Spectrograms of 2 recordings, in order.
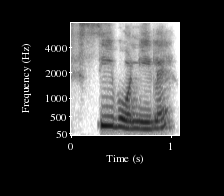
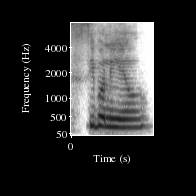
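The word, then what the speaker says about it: Sibonile: myself my name is sibo Nile my name is often butchered as simonil or sibernail or sibneil I've heard so many versions of my name especially since I moved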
